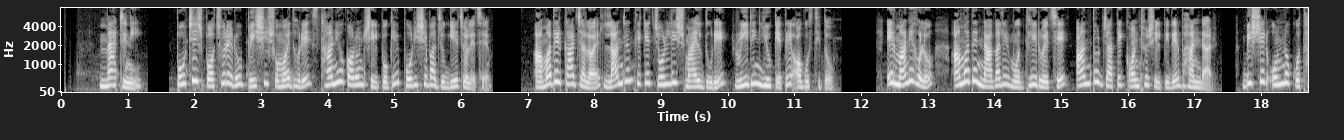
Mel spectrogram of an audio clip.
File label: Female, Bengali; voice over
